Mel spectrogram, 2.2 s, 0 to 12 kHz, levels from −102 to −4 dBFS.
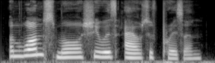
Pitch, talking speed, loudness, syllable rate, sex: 230 Hz, 220 wpm, -20 LUFS, 5.0 syllables/s, female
